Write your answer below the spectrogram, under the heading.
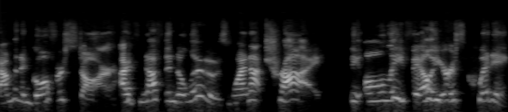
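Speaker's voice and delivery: normal talking voice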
